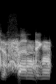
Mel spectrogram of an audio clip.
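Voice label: "defending" English, speech; DCS; Allied Flight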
